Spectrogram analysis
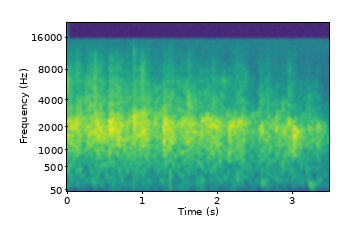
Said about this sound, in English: Clap for Jesus again.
